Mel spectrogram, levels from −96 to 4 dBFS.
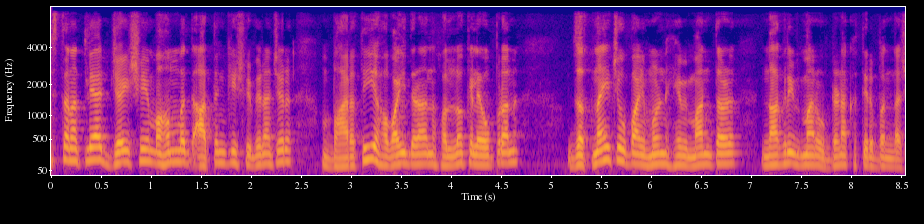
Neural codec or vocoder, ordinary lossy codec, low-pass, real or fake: codec, 16 kHz, 6 kbps, DAC; none; 7.2 kHz; fake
